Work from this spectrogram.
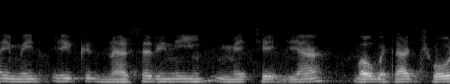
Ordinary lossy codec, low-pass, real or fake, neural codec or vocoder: Opus, 16 kbps; 5.4 kHz; fake; codec, 24 kHz, 3 kbps, HILCodec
